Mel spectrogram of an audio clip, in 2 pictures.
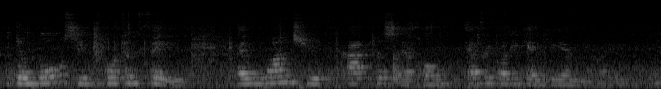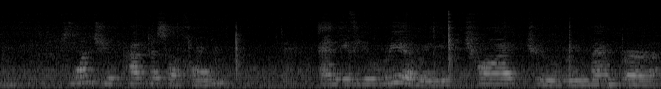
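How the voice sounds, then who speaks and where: A woman teaching a meditation class, speaking in a gentle way with simple phrasing and many fillers. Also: medium pitch. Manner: slow, gentle, non-native phrasing with fillers. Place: temple meditation hall. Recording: echoey hall, distant mic, noisy.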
